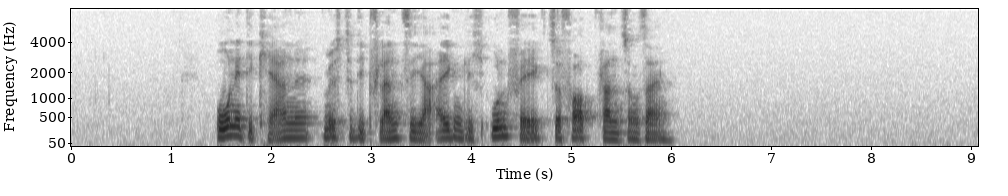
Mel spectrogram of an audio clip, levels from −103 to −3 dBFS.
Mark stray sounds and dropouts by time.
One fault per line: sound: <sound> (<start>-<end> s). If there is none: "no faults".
no faults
